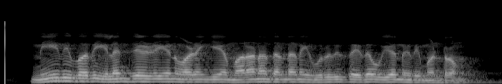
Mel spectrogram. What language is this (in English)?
Tamil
